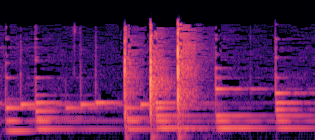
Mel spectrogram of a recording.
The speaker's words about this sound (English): She went up and knocked on the door.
